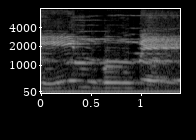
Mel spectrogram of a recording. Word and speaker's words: Mbube: The song was originally hit in South Africa in 1939 for its writer Solomon Linda under its original title Mbube, pronounced Imbube, which means lion.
